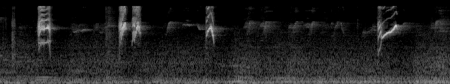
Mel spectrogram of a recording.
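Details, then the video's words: Sparse, sharp high chips from Van Hasselt's sunbird, one doubled, separated by pauses of nearly a second, ending in a rising slurred squeak against soft background noise. "Tiếng chim HÚT MẬT 7 MÀU chuẩn ✅Van Hasselt's Sunbird(Leptocoma Brasiliana)"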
